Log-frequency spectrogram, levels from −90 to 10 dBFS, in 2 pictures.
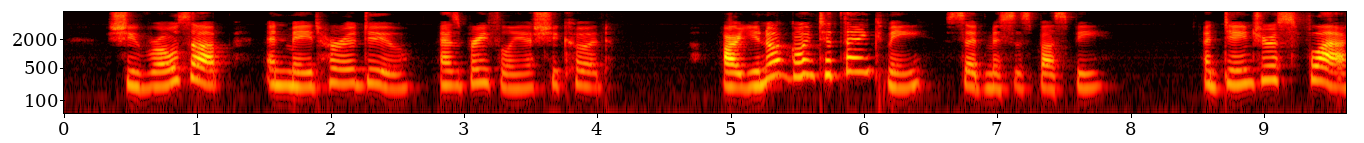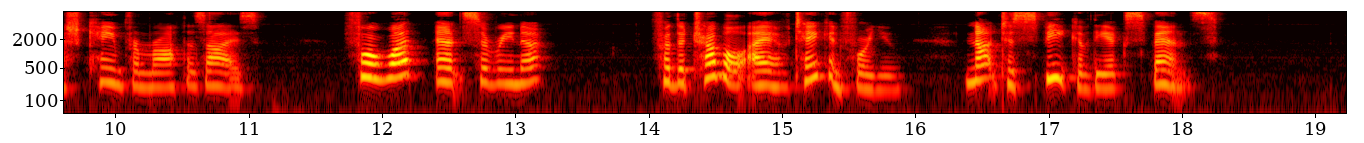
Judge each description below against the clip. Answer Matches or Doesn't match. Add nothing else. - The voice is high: Matches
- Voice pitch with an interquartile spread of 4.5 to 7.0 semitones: Matches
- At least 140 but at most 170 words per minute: Matches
